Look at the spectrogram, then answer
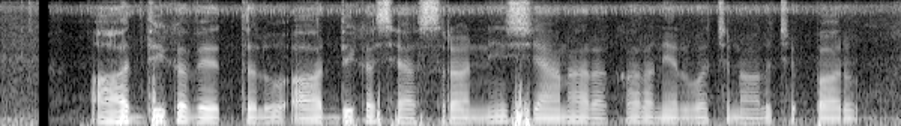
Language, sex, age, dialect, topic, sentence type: Telugu, male, 18-24, Southern, banking, statement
